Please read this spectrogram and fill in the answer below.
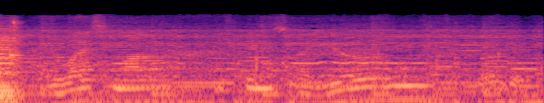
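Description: Loud full-band music cuts off at the start, leaving a guitar played quietly: single held notes, some bent or slid up and down in pitch.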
